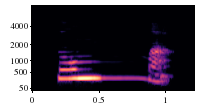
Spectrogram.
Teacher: سما میں آپ یہاں پر ہوٹ گول کر کے پڑھیں گے. سما، اور یہاں پر میم جو ہے وہ تشدید کے ساتھ ہے، اس لیے ہم اس پہ یہاں پر غنہ کر کے پڑھیں گے. اور یہاں پر ہم غنہ تھوڑا سا لمبا غنہ کریں گے، کیونکہ جب میم کے اوپر تشدید آتی ہے تو پھر آپ اس کو وہاں پر لمبا غنہ کر کے پڑھتے ہیں.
